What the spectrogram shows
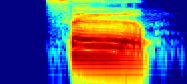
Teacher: Serve is said with a low tone because of the same tone rule we had earlier.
